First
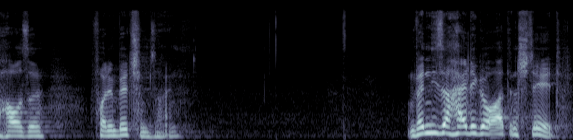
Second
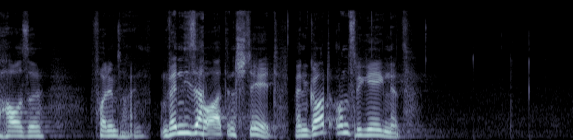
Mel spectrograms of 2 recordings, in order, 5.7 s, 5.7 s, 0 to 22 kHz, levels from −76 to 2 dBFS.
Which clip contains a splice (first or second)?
second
